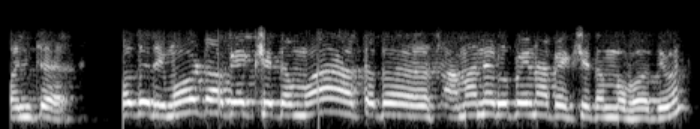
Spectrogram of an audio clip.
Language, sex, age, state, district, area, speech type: Sanskrit, male, 45-60, Karnataka, Vijayapura, urban, conversation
